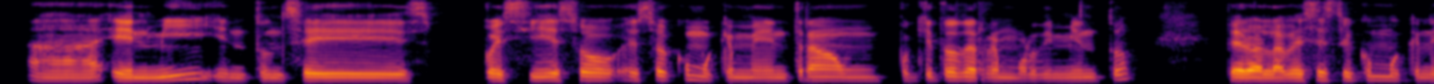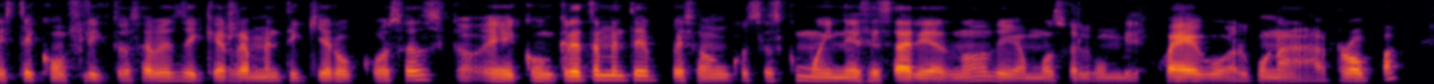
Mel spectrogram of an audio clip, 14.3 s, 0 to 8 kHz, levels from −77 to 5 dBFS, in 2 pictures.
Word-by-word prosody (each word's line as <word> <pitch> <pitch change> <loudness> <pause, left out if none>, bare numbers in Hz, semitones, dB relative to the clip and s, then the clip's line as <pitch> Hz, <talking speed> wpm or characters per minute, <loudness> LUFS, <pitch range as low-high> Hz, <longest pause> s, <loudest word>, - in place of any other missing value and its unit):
ah, 120 0 -1
en 125 -1 +6
mí. 160 +6 +1
Entonces, 125 0 +2 0.2
pues - - +4
sí, 130 - 0
eso 135 0 +1
eso 145 +2 0
como 155 -6 -4
que 130 - -4
me 125 0 -2
entra 135 +2 +1
un 130 -1 -4
poquito 145 +3 0
de 135 - +6
remordimiento, 125 0 -5 0.4
pero 125 0 +9
a - - +7
la 120 0 +5
vez 125 0 +1
estoy 140 - -1
como 140 -2 -6
que 120 - -8
en - - -6
este - - -4
conflicto, 125 0 -6
¿sabes? 135 +2 -1
De 130 - -2
que 125 - -1
realmente 130 +1 -3
quiero 125 -1 -2
cosas, 160 +7 -3 0.2
eh, 125 -2 +1
concretamente, 155 +5 +1
pues 160 - -5
son 125 -1 -4
cosas 130 - -8
como 140 -3 -4
innecesarias, 120 -2 +2
¿no? 145 +5 -5
Digamos 125 -2 -5
algún 120 -1 -9
videojuego, 130 -1 +3
alguna 125 -1 -6
ropa. 130 0 0
125 Hz, 190 wpm, -23 LUFS, 125-135 Hz, 0.4 s, pero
